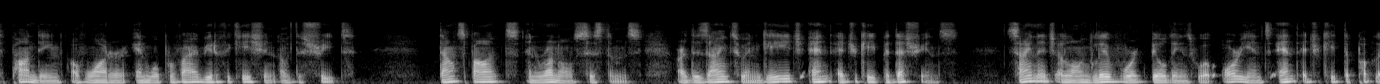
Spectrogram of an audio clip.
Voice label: Stormwater — English; nkb stormwater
